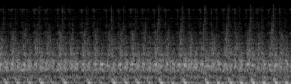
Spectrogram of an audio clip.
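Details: Honda XRM 125 at idle: quick, slightly uneven clattery tick about twice a second over the exhaust beat; the owner asks whether it is knocking, and the source is unclear.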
